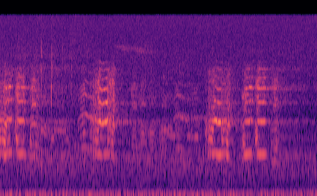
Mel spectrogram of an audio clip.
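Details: Flock of geese flying past at the Ptasi Raj reserve in late autumn: overlapping nasal honks in quick bursts from several birds, in three or four clusters over three seconds.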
